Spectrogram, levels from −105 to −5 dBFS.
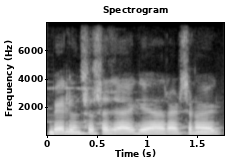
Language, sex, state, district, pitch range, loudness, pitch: Hindi, male, Chhattisgarh, Sukma, 125-130 Hz, -13 LUFS, 130 Hz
